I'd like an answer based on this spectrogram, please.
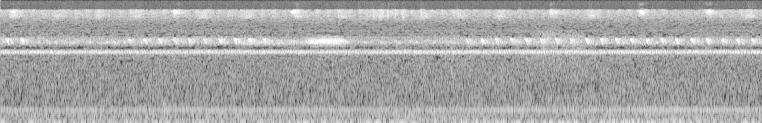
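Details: Giant locust producing a soft high-pitched pulsing trill that swells briefly near the middle, set against a constant thin tone and low background hum.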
